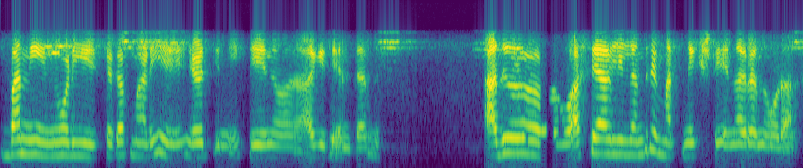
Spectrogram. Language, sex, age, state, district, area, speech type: Kannada, female, 18-30, Karnataka, Koppal, rural, conversation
